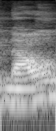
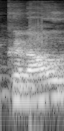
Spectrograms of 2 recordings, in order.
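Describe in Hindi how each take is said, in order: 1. यह cow के साथ तुकबंदी करता है, k साइलेंट है। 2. यह k से शुरू होता है और cow के साथ तुकबंदी करता है। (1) "इसे नाउ नहीं बोलना है" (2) "क्राउ नहीं बोलना है"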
